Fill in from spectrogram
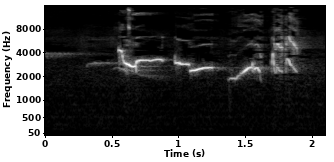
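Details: Oriental magpie-robin (kacer) song for stimulating kept birds to sing: a short run of clear sustained whistles, each dropping or rising in pitch, ending in a burst of quick high chirps.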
